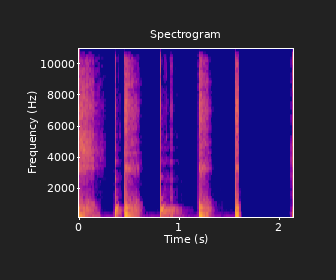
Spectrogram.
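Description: A rapid edited string of short spoken "um"s in different voices, about five quick clips, each dropping in pitch and cut off abruptly. They stop a little before the end.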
